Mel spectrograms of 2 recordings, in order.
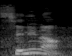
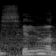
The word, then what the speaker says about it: Celina: Selina değil mi bu arada adamın ismi? Ben mi yanlış okuyorum? Evet. Celina'yı Selina diye okunuyor diye düşünüyorum.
